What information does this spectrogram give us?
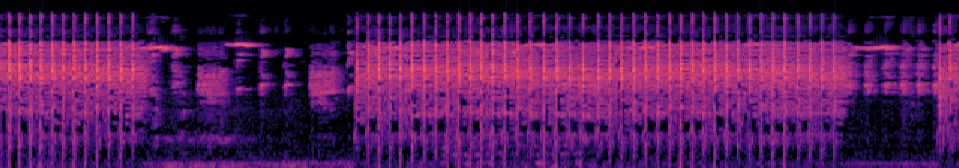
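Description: A collared kingfisher gives long runs of harsh, high, rapidly repeated notes, nearly three a second, broken by short pauses with a faint low hum.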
